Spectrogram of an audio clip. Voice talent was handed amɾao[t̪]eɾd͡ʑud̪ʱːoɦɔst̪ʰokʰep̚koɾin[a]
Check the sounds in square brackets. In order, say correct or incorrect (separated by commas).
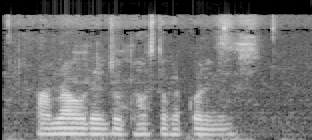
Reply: incorrect, incorrect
